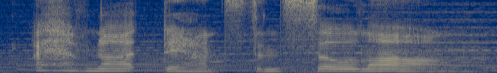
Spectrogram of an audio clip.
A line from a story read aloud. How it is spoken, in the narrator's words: she said wistfully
